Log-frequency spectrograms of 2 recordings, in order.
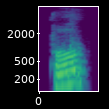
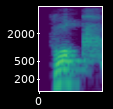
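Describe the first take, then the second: First: The word ends with an unreleased plain k sound. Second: The word ends with a released aspirated kh sound. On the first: The speaker calls it right. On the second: The speaker calls it wrong.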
